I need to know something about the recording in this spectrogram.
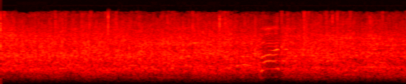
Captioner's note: applause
